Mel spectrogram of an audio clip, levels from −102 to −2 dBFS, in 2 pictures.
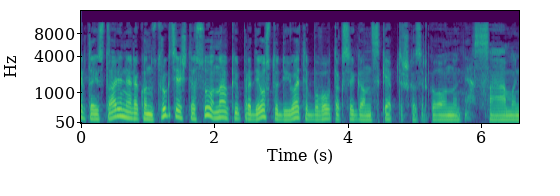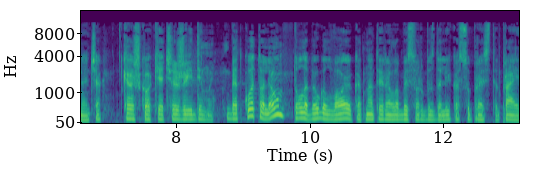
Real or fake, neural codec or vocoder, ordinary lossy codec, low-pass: fake; vocoder, 44.1 kHz, 128 mel bands every 512 samples, BigVGAN v2; MP3, 48 kbps; 14.4 kHz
